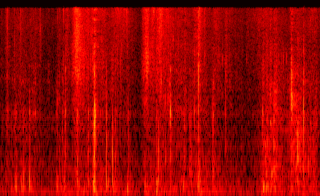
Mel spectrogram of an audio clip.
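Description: Handling noise from a camera being lowered and repositioned: scattered light clicks and knocks at irregular spacing, one sharper knock about a second in and a quick cluster of clicks near the end.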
